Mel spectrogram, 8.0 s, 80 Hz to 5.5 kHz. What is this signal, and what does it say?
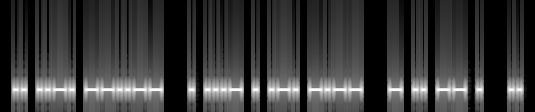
Morse code, heard as a keyed tone, about 20 wpm, 600 Hz. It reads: IF, EVERY TIME I
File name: cw-books / winnie-the-pooh / winnie-20wpm-page-0079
